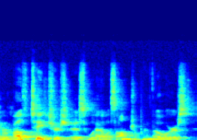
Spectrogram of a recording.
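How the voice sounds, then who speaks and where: Someone with an East Texas accent talks at a fairly slow pace over noticeable background noise, with audible room echo. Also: woman. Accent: East Texas Southern. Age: 90s. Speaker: retired postmaster. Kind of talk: casual interview. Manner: halting.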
